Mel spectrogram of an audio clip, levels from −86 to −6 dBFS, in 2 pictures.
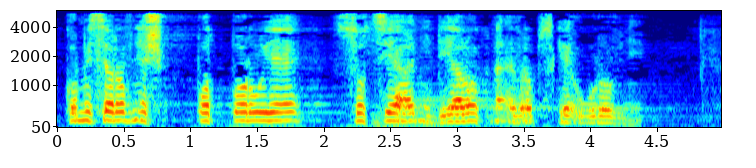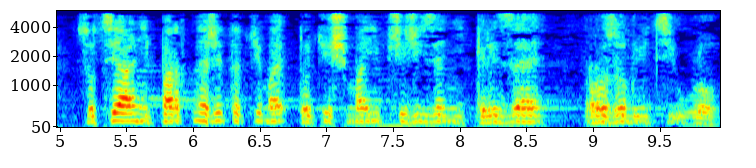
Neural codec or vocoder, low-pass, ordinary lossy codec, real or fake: vocoder, 24 kHz, 100 mel bands, Vocos; 5.4 kHz; none; fake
